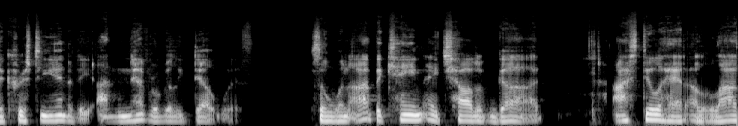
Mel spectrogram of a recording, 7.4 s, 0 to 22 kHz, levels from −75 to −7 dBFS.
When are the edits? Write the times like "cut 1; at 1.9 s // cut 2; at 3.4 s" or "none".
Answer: cut 1; at 3.7 s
